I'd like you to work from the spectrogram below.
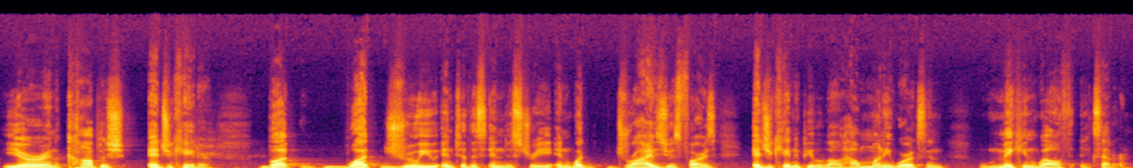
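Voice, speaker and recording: A man hosting a podcast, giving energetic, upbeat introductions and asking questions in a conversational interview. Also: deep voice, normal speed. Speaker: podcast host.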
